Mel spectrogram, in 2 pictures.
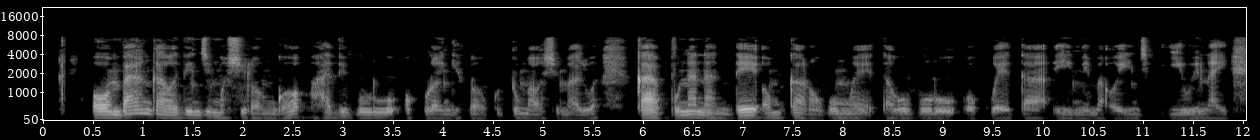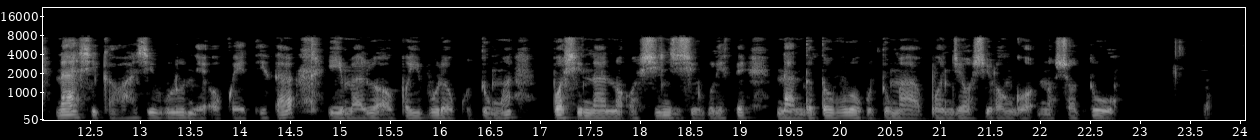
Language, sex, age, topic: Oshiwambo, male, 18-24, finance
